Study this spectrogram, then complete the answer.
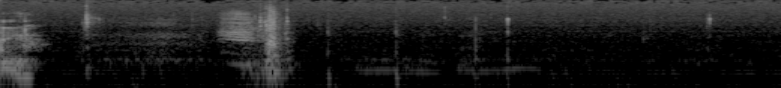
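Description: A wooden chest lid creaks shut.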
